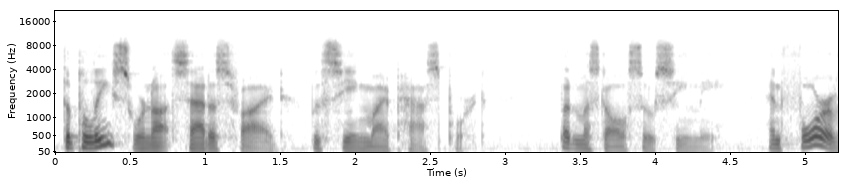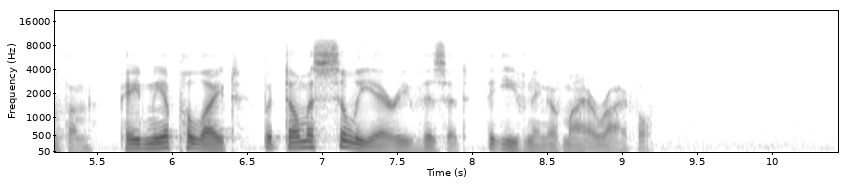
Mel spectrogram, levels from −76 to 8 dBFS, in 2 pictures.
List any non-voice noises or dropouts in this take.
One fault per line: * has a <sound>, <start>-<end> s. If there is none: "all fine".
all fine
